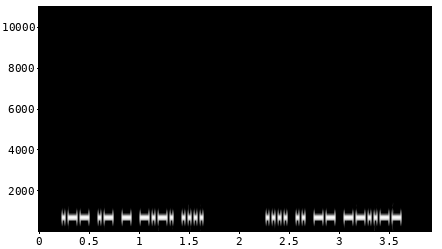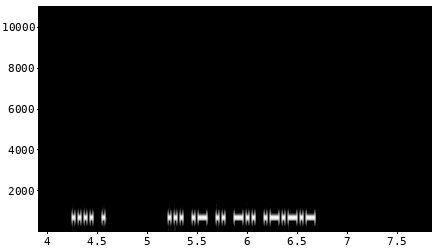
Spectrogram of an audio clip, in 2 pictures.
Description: Morse code, heard as a keyed tone, about 37 wpm, 700 Hz. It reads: WATCH HIM, HE SAID.
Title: 3x Word-Spacing - Sentences from Top 300 Words - 40wpm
